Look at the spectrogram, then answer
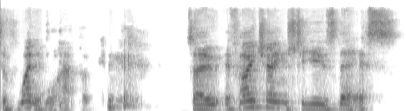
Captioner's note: laughing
